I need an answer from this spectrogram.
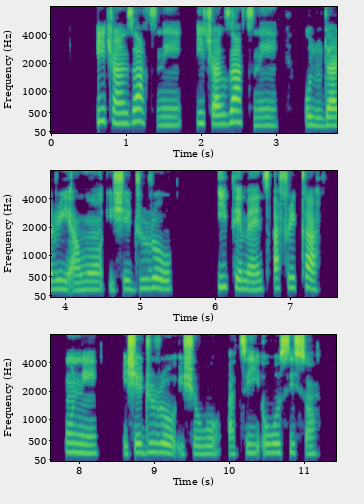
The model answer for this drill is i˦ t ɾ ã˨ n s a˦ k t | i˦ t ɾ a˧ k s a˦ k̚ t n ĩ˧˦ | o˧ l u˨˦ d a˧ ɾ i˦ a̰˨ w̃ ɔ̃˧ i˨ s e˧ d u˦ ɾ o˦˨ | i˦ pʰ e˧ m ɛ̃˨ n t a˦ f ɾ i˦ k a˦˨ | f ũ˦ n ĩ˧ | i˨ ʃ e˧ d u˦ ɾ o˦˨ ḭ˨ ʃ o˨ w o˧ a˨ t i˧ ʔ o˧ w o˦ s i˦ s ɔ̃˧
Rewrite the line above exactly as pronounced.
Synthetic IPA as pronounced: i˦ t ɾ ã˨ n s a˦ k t | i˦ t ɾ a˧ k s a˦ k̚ t n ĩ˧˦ | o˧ l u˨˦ d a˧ ɾ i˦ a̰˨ w̃ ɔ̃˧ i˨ ʃ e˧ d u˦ ɾ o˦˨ | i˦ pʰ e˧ m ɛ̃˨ n t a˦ f ɾ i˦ k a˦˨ | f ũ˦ n ĩ˧ | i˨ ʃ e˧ d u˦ ɾ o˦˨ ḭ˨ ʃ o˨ w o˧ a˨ t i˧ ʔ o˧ w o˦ s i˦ s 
